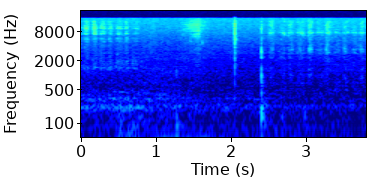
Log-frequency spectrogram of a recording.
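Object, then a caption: Plastic stylus on glass touchscreen. A plastic stylus tip is drawn and scribbled across the glass touchscreen of an iPad, making a quiet, steady writing-like scratch with soft, bright swishes. Two sharp taps of the tip on the glass stand out near the middle of the clip.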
